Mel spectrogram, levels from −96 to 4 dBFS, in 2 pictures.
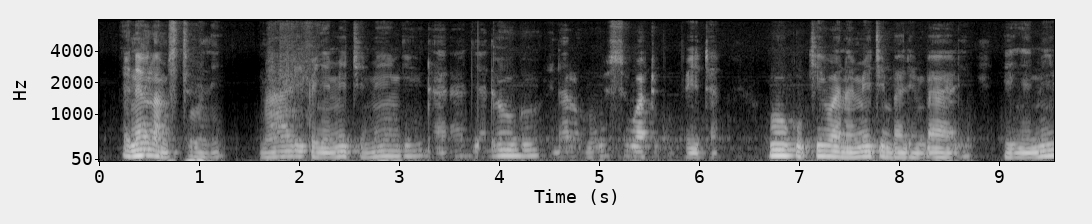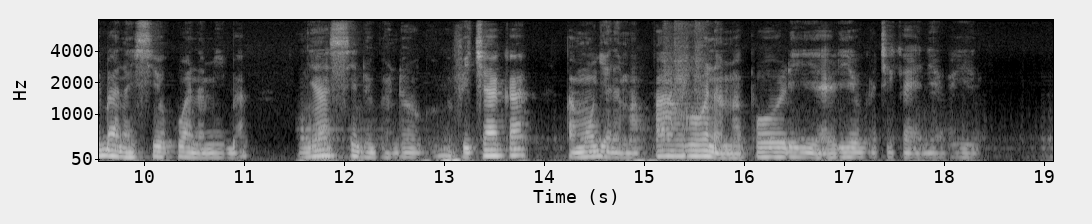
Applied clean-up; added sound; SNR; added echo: neural separator model SepFormer DNS4.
